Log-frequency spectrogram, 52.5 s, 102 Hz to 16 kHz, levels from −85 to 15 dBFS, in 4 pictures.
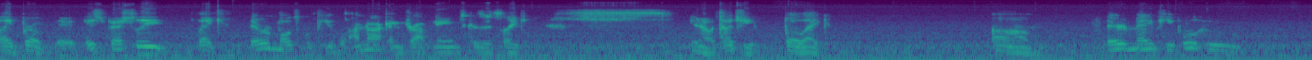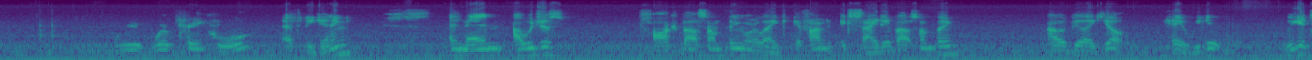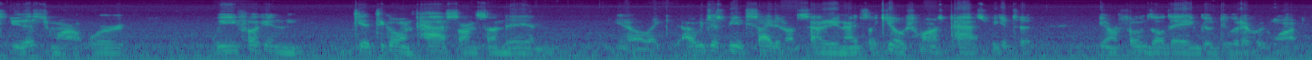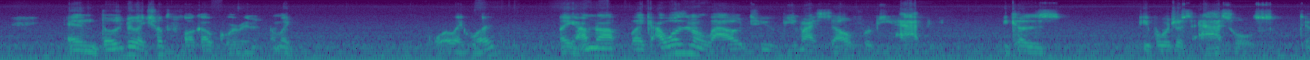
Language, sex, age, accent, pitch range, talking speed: English, male, 20-39, American, 75-80 Hz, 160 wpm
